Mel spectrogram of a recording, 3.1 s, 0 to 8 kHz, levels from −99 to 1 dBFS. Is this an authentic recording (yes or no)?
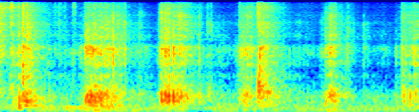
no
